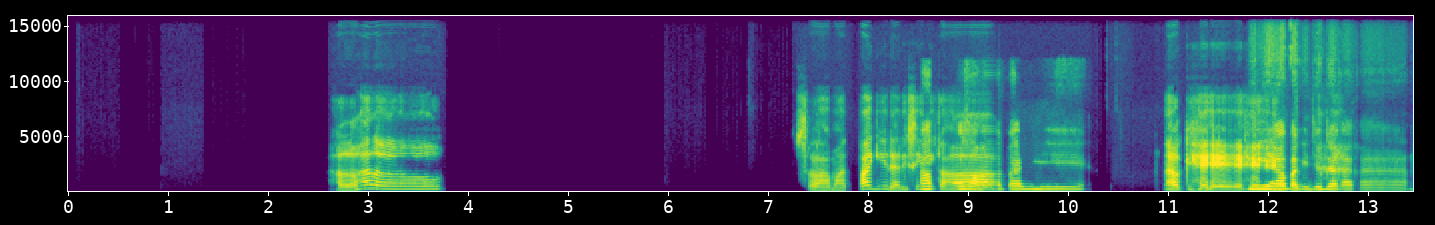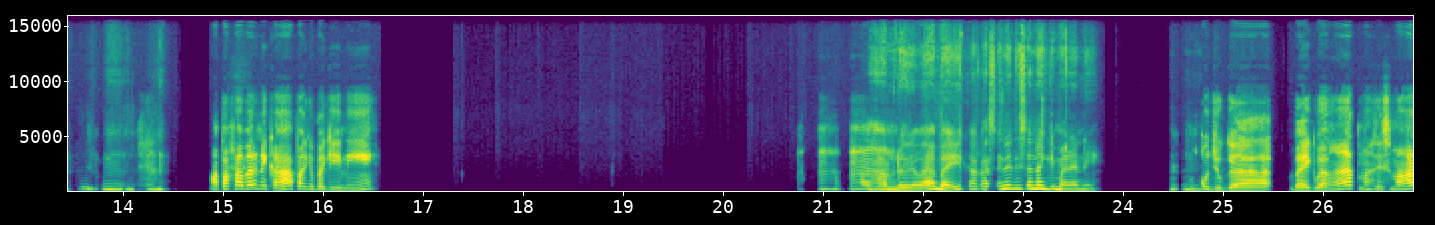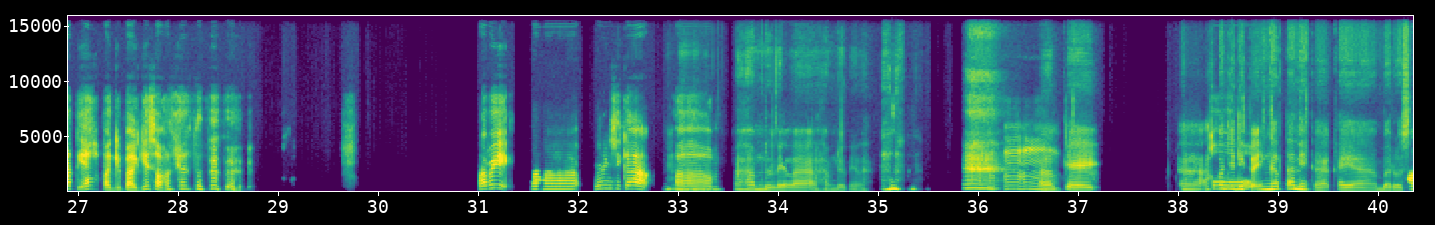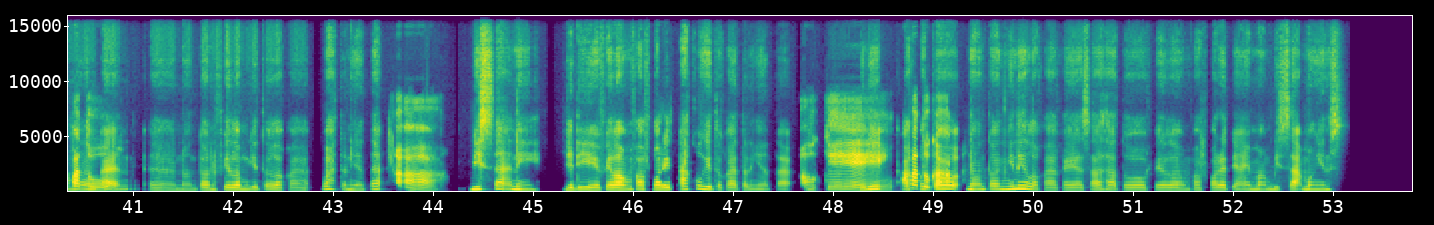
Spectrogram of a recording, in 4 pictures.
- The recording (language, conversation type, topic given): Indonesian, unstructured, Apa film favoritmu yang paling menginspirasimu?
- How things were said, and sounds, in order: distorted speech; laughing while speaking: "Oke"; chuckle; other background noise; chuckle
